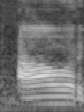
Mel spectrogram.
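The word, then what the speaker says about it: hour: आवर के अंदर S silent है।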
